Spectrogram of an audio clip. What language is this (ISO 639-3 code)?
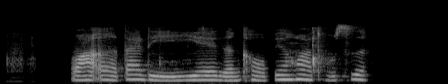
zho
